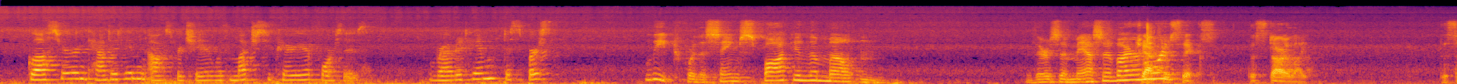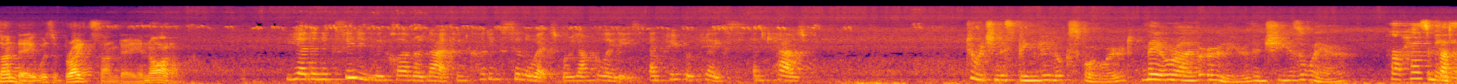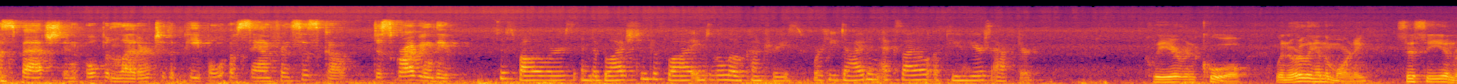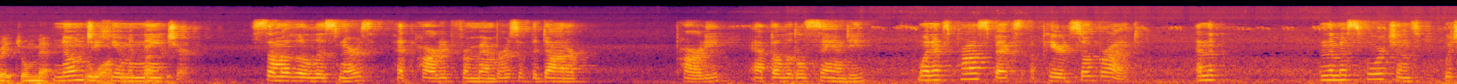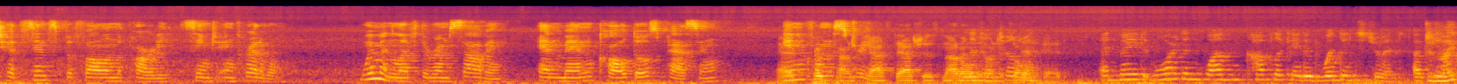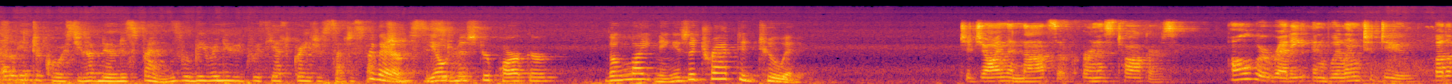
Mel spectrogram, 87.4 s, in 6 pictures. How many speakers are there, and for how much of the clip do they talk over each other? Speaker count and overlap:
6, about 8%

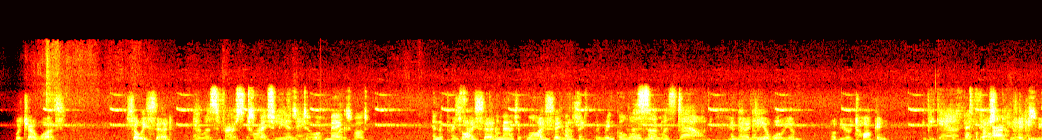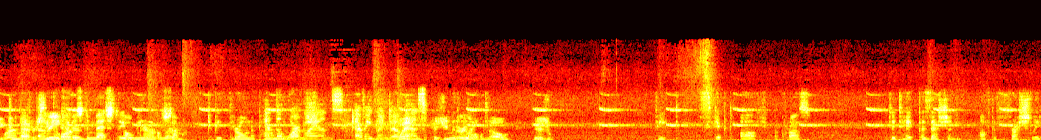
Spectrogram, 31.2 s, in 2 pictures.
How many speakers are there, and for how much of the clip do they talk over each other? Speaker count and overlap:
4, about 38%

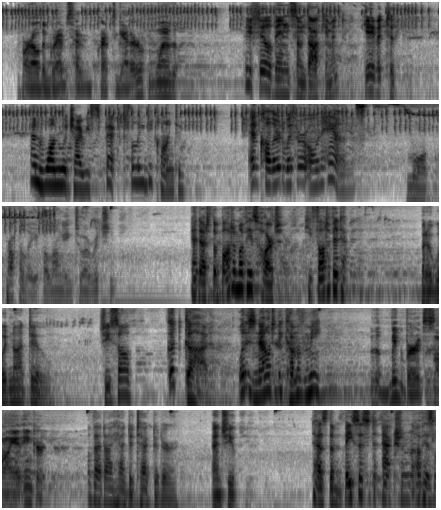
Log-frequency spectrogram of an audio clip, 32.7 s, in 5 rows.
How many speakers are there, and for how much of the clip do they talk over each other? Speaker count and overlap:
8, no overlap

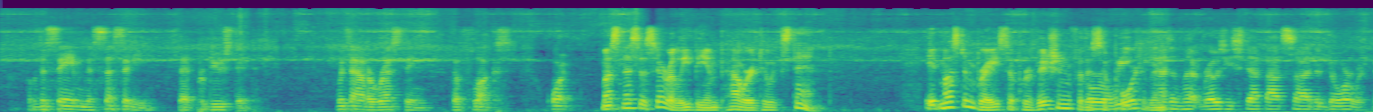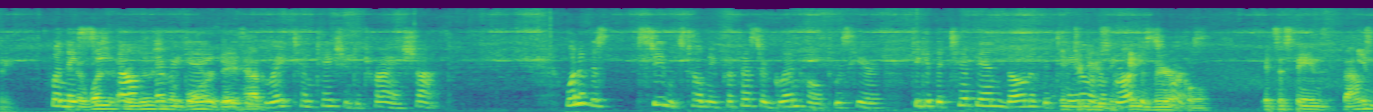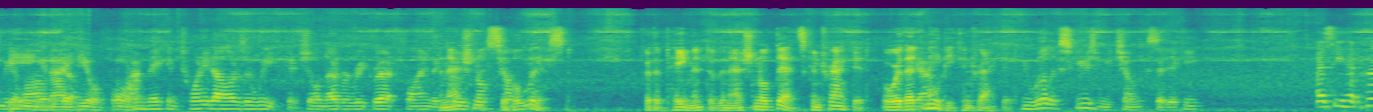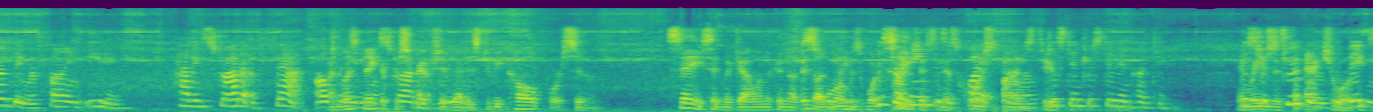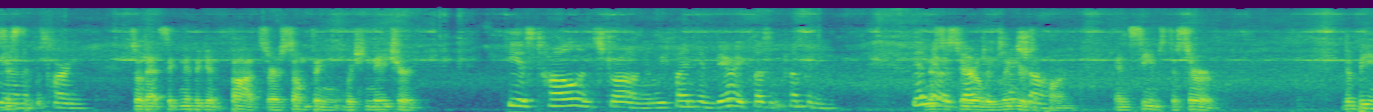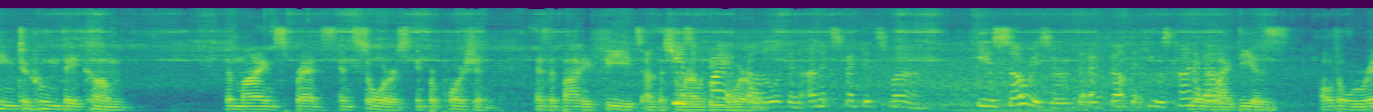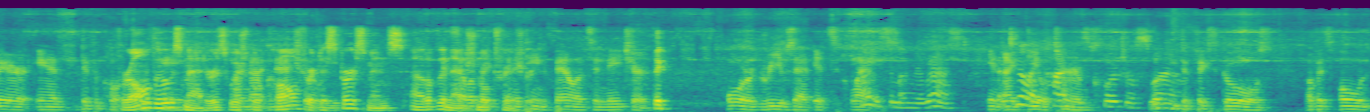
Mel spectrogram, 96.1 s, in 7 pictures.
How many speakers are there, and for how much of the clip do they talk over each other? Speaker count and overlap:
4, about 27%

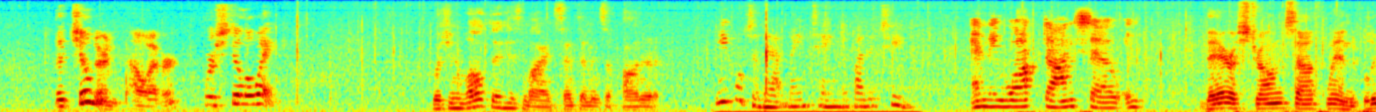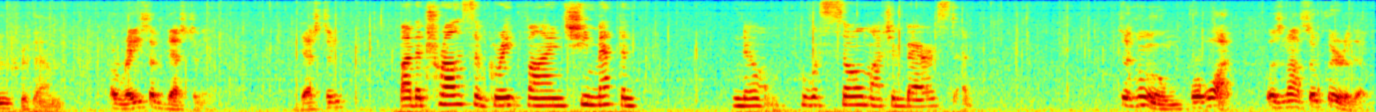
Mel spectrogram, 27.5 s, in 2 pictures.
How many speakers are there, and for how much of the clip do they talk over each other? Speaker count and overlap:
7, no overlap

